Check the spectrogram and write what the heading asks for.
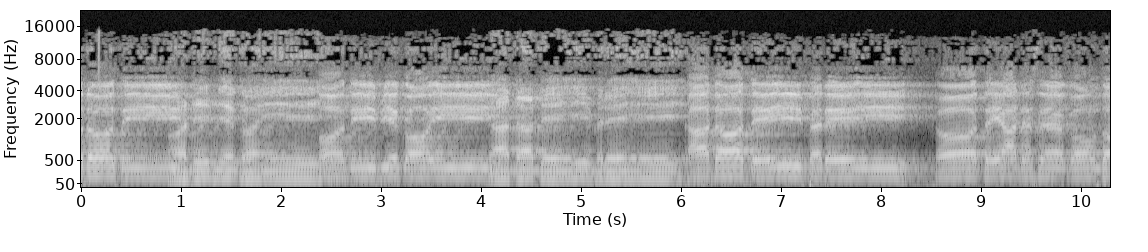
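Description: A Buddhist monk chanting a Pali scripture passage in a slow, sung recitation: long held notes on a steady pitch that glide between phrases, with a short breath about eight seconds in.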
